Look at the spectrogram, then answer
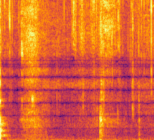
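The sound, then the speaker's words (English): A whole pack of pop rocks candy crackles in a mouth: faint, irregular little snaps and fizzy pops, with a couple of sharper clicks standing out against a quiet hiss, and no voice. “Pop rocks kind of get a little bit more Lovecraftian with age.”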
